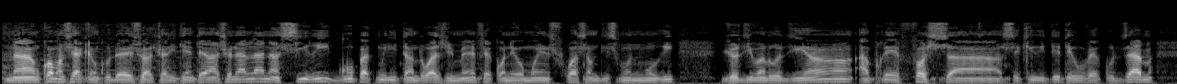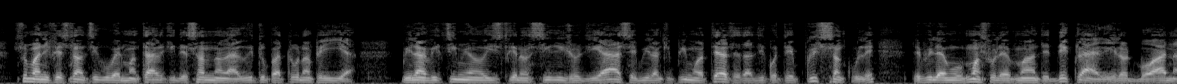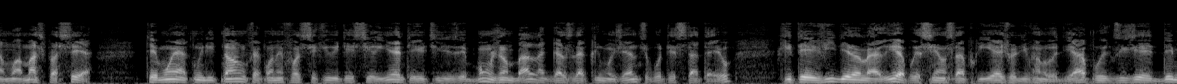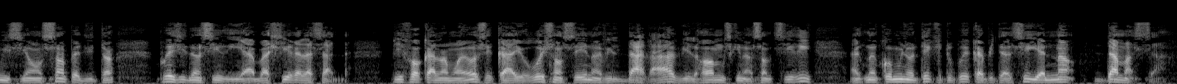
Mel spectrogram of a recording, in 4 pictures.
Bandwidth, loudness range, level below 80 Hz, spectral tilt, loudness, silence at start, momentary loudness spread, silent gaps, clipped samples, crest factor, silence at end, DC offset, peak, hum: 7.4 kHz; 5 LU; -52 dBFS; -4.5 dB/octave; -25 LUFS; 0 s; 9 LU; none; under 0.1%; 26 dB; 0.05 s; under 0.1%; 0 dBFS; none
